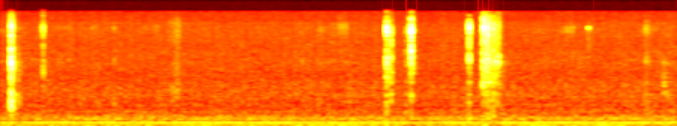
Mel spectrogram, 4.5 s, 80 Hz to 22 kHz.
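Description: Needle-nose pliers clicking against the small metal tabs that hold the rear plate on a Tascam 244 fader as the tabs are gripped and bent straight. There are a few sharp light clicks: a pair at the start, another pair about two and a half seconds in, and a short cluster just after three seconds, over a faint low hum.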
